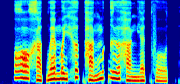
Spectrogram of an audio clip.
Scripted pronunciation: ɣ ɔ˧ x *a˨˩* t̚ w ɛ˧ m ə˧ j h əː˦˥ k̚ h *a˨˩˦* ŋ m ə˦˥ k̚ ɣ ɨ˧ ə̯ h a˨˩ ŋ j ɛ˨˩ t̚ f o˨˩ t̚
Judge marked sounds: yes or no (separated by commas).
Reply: yes, yes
